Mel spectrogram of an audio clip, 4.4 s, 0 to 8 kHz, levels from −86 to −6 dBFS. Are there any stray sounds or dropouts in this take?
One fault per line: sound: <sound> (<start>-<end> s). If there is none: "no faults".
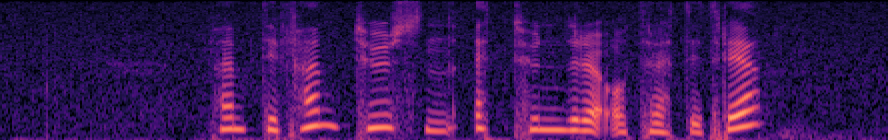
no faults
